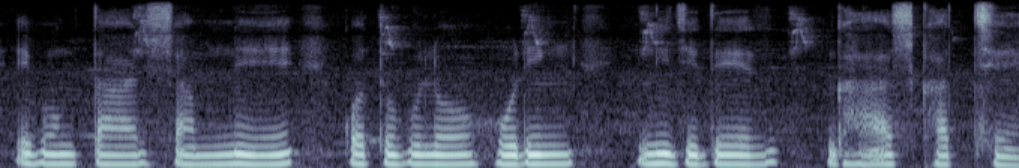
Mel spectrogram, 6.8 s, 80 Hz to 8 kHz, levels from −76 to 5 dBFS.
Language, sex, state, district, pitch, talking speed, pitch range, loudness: Bengali, female, West Bengal, Purulia, 160 Hz, 70 wpm, 155-165 Hz, -16 LUFS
